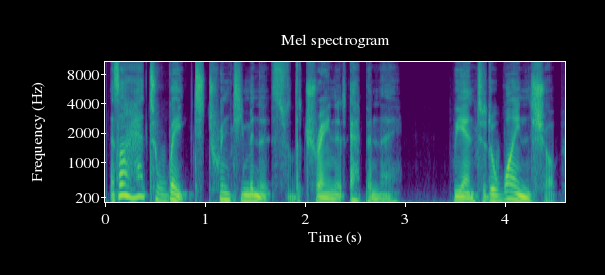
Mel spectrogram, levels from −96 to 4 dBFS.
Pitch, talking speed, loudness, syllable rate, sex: 130 Hz, 220 wpm, -20 LUFS, 6.1 syllables/s, male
